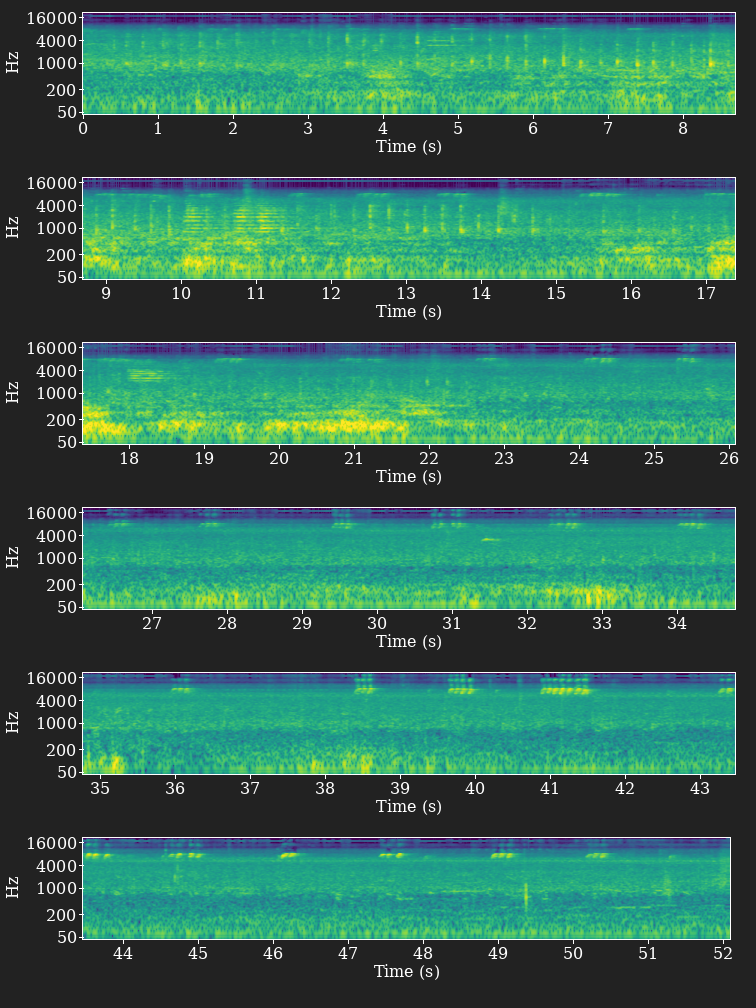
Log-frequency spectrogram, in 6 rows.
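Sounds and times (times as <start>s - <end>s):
steady low rumble: 0.0s - 52.0s
low rumble: 15.3s - 24.6s
small birds chirping: 30.7s - 32.9s, 33.8s - 51.6s.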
